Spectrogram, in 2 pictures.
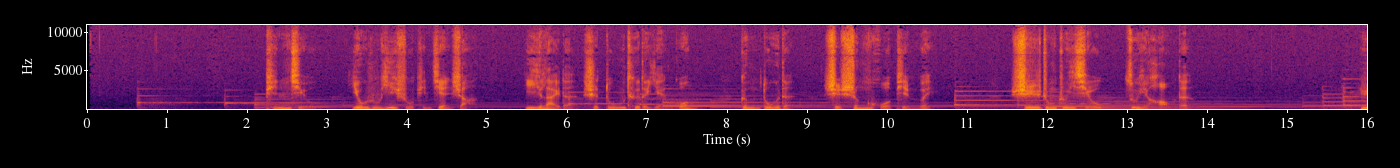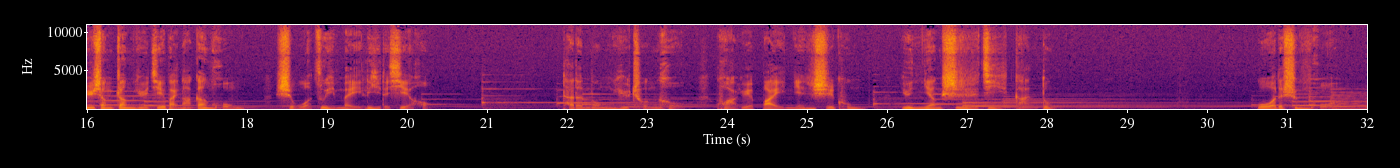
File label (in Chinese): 男 广告 干红葡萄酒; 张裕解百纳干红葡萄酒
